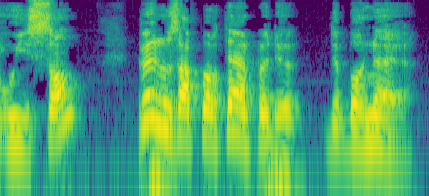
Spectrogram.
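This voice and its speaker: A man with very wide pitch swings over a quiet background. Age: 60s. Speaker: invited speaker at student parliament debate. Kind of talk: public talk answering questions. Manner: formal.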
